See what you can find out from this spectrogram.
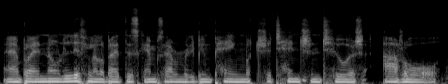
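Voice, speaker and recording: A man with a soft-edged, mellow voice in a dry, close recording, talking casually about video games as a reaction host. He rambles hesitantly and often doubles back to reword what he is saying. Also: mid-range voice, flat delivery, fast, no echo. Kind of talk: casual unscripted video game commentary.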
